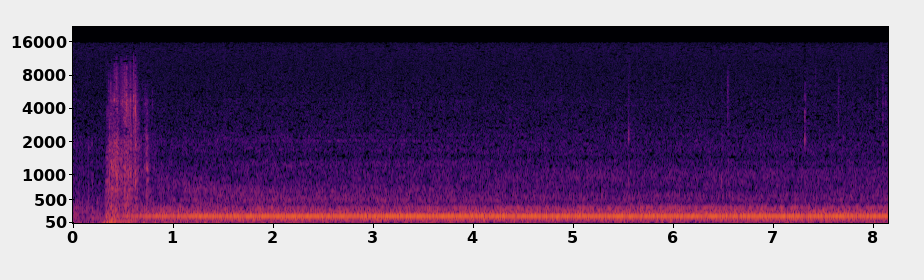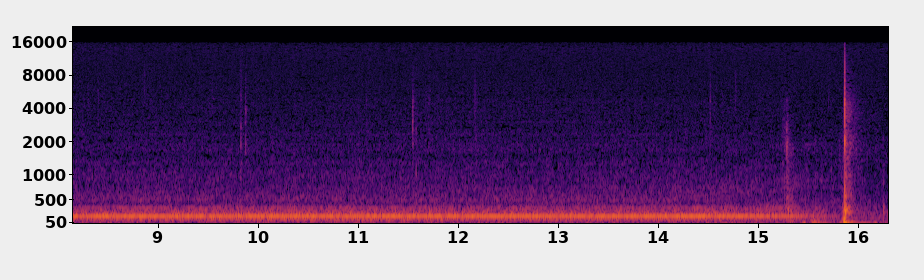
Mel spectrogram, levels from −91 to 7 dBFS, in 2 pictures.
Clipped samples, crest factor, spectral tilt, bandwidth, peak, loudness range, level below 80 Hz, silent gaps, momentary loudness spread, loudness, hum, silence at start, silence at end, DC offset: under 0.1%; 30 dB; -6.5 dB/octave; 16 kHz; -4 dBFS; 1 LU; -50 dBFS; none; 3 LU; -35 LUFS; none; 0 s; 0 s; under 0.1%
